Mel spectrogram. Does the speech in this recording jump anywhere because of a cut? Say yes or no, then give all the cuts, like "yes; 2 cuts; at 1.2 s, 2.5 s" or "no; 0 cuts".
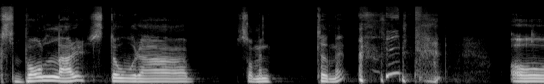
no; 0 cuts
